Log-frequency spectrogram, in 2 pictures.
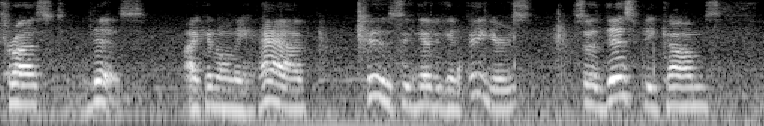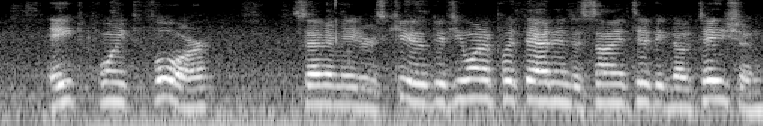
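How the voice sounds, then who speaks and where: A high-pitched man speaks at a fairly slow pace, with ordinary pitch variation and long, frequent pauses. Noticeable background noise is present. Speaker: chemistry teacher. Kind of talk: tutorial.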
